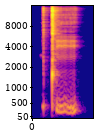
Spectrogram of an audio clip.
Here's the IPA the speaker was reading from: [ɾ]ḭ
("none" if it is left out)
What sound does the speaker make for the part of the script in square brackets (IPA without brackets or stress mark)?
tʼ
